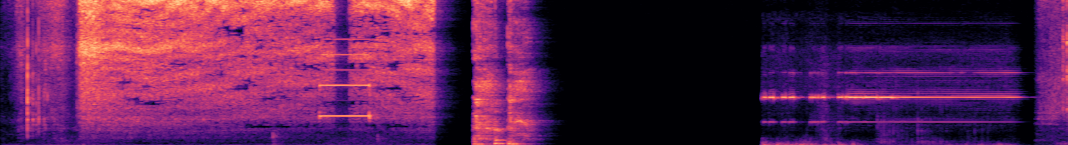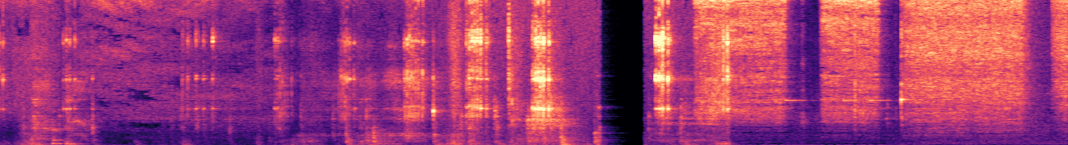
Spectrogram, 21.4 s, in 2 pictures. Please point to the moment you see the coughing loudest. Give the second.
5 s.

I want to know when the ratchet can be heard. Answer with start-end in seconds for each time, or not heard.
10.3-18.0.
